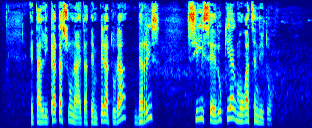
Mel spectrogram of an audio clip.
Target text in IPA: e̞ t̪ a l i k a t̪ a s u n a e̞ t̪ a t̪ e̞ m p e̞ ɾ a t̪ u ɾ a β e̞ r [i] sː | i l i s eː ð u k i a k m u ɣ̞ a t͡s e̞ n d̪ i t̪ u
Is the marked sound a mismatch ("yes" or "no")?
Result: no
